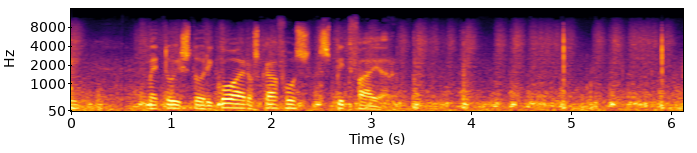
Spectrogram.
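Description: A large crowd claps outdoors.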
